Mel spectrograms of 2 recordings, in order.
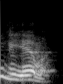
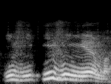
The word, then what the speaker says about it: Ivinhema: Tem o Smiley, que foi um jogador convocado pelo Tite e estreou profissionalmente no Iviema. Né? Ivinhema, né? Vamos corrigir a pronúncia.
